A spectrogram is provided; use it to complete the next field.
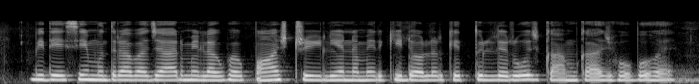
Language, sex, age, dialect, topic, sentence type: Magahi, female, 25-30, Southern, banking, statement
